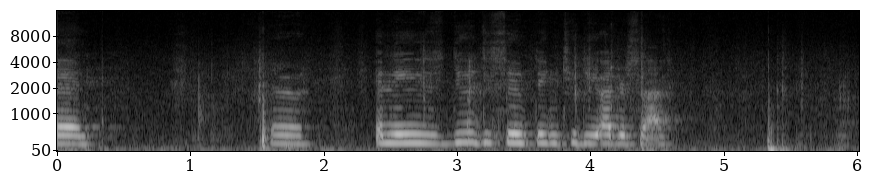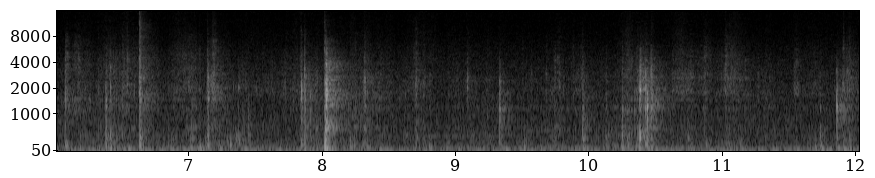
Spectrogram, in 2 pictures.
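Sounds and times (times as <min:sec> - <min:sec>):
paper rustling and crinkling: 0:05.4 - 0:12.0.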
